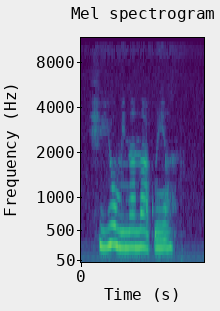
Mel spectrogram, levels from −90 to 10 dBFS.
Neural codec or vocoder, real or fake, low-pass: none; real; 10.8 kHz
